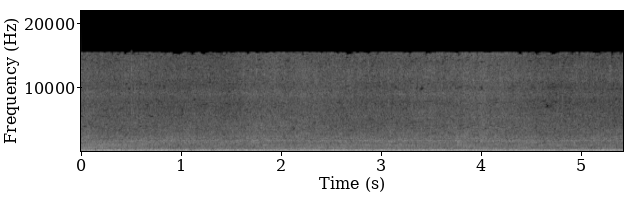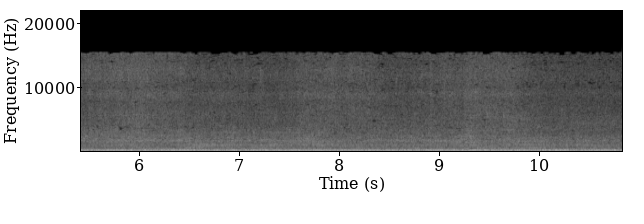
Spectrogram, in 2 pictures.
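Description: Steady, unchanging hum with an even hiss over it while chicken and potatoes fry in a wok on a gas stove.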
